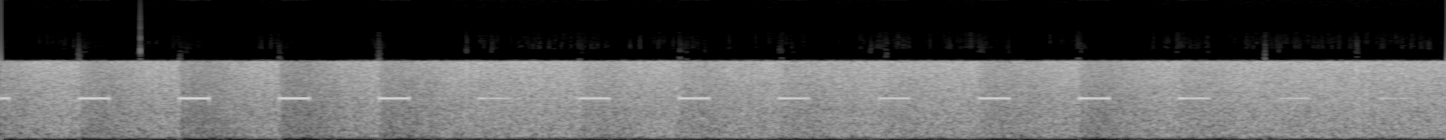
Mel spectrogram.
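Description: A radio time signal beeps once every second.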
